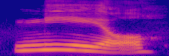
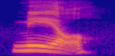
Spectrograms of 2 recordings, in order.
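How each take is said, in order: First: MEAL with a long stretched ee; drawn-out long E. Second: Said in the usual way. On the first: Shown as a demonstration. Teacher models meal for pupils, drawn out. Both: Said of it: "Say it with me".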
